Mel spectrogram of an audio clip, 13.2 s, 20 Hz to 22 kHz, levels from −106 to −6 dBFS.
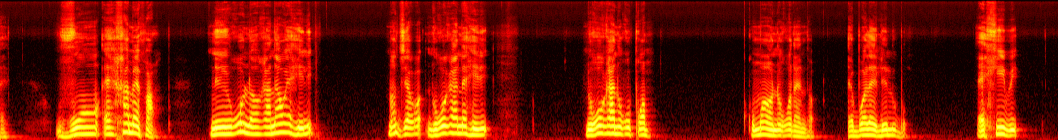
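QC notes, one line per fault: Nothing stood out on listening to the speech recording.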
